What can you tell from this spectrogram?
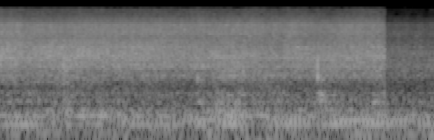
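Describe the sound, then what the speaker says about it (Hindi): Tomato paste sizzling in a frying pan with spices for a carrot and pea dish, a steady hissing fry at moderate level that quiets abruptly near the end. "अभी टमाटर की पेस्ट डाल देती हूँ।"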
